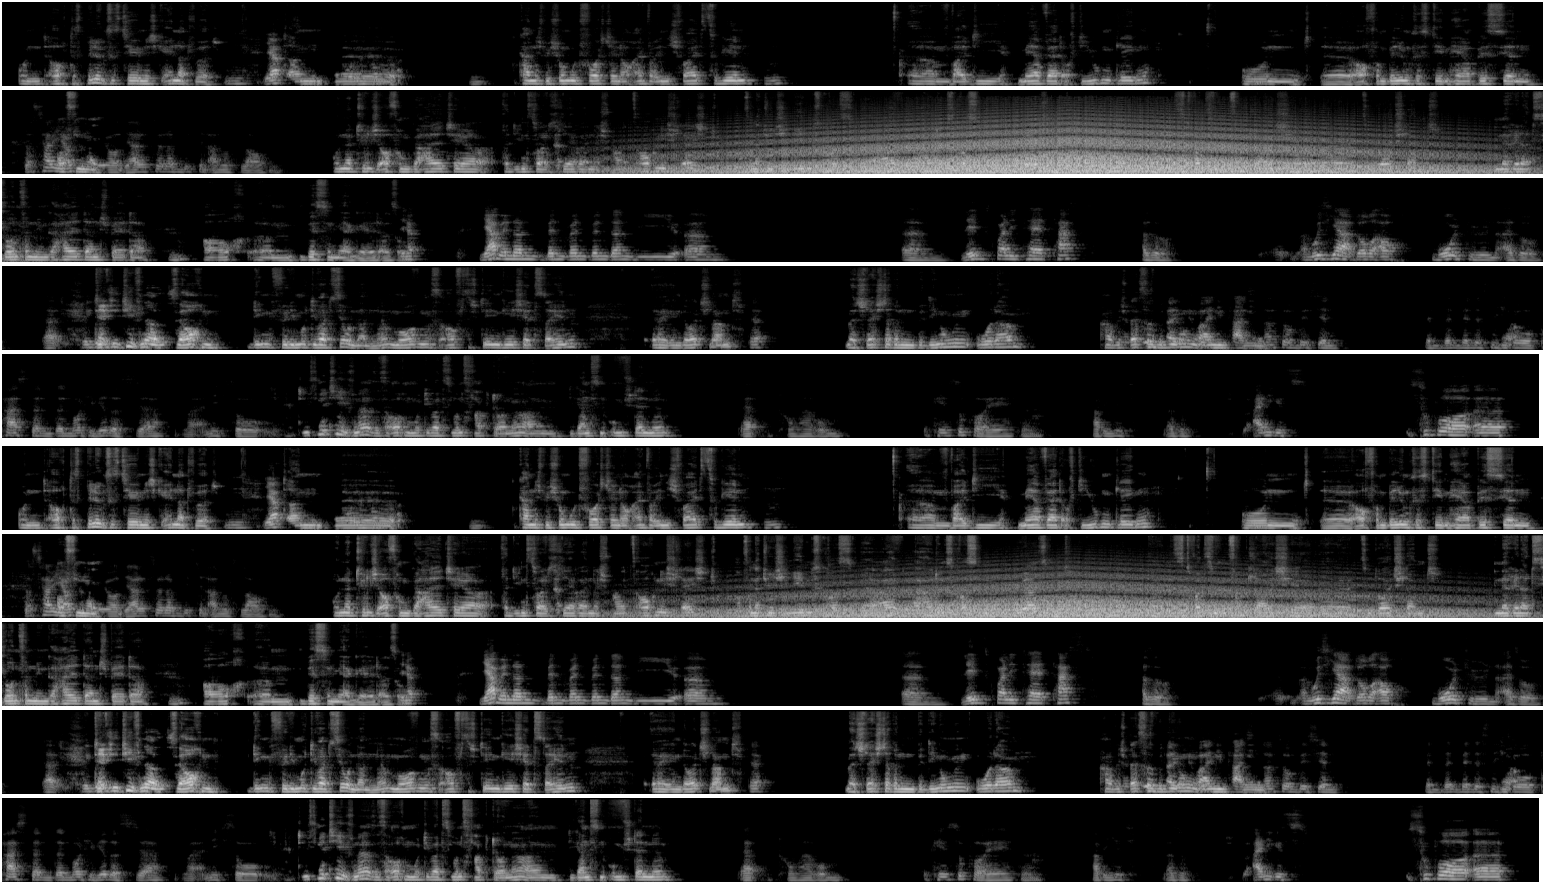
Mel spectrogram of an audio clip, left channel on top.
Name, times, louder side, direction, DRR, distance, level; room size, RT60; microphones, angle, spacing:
voice 1, 0.2-2.6 2.8-4.0 5.2-7.5 9.0-11.5 12.4-15.3 16.0-16.4 18.7-22.5 22.7-26.1 26.9-29.8 30.3-32.3 32.8-34.9 46.9-48.4 48.7-52.3 52.7-53.6 54.7-56.5 57.2-58.9 61.2-61.4 64.6-68.4, right 2 dB, 55° right, 0.5 m, -26 dB
voice 2, 2.2-2.9 3.4-3.9 4.7-4.8 7.6-7.8 12.4-12.6 15.6-18.2 20.9-21.0 30.3-30.4 32.5-32.6 34.8-35.0 35.6-38.0 39.8-41.6 42.2-42.5 43.5-44.8 45.1-46.2 46.6-47.3 53.7-53.8 57.4-59.6 60.5-64.4 65.5-65.7 69.0-69.2 69.5-70.0 70.9-72.0 72.5-72.8 73.3-73.5 74.1-74.7 75.7-76.6, right 2 dB, 90° right, 0.9 m, -32 dB
sound 1, 21.2-31.0, left 3 dB, 30° left, 0.3 m, -20 dB
5.5 x 2.6 x 3.4 m
head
